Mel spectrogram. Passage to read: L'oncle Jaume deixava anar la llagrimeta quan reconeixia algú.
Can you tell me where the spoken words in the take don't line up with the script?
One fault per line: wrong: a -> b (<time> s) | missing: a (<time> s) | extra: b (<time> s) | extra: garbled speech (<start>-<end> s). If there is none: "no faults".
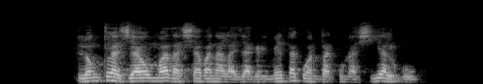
no faults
